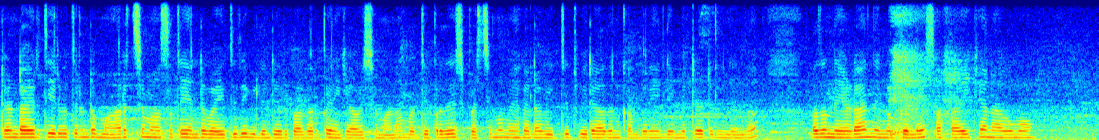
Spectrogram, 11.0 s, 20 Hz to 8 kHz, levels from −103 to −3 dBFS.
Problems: background sounds at intervals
